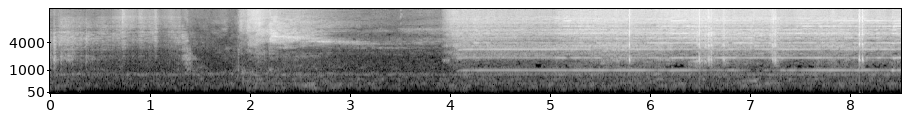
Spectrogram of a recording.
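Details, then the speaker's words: High-speed surgical burr drilling vertebral bone during a C4-5 ventral slot in a cocker spaniel with cervical disc rupture, severe neck pain and forelimb deficits. Saline is dripped to cool the burr and clear debris: high-pitched whine with hissing and intermittent ticks. "the reason why I'm dripping saline is number one to cool the burr then also to keep debris from getting caught up in the flutes of the birth"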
